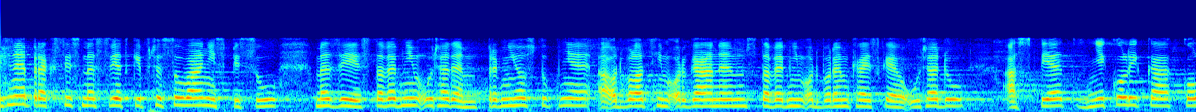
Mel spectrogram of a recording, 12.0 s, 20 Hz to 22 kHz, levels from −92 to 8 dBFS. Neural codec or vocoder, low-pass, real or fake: none; 5.4 kHz; real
